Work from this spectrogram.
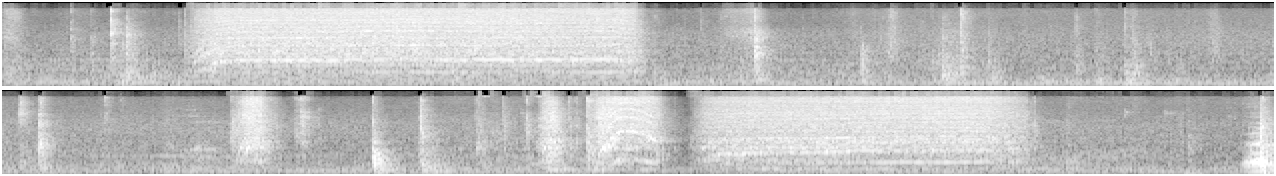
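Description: Power drill whirring in two sustained bursts while removing screws from a caravan wall panel, close and loud, with clicks and knocks of handling between them.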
